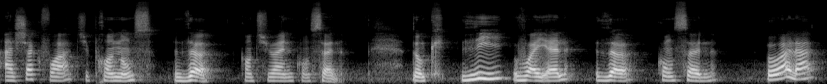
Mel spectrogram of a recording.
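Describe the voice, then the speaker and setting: Slow, patient woman teaching English. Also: on the high side, darkish tone. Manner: slow, patient, repeats English words to model pronunciation. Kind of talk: online pronunciation lesson.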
